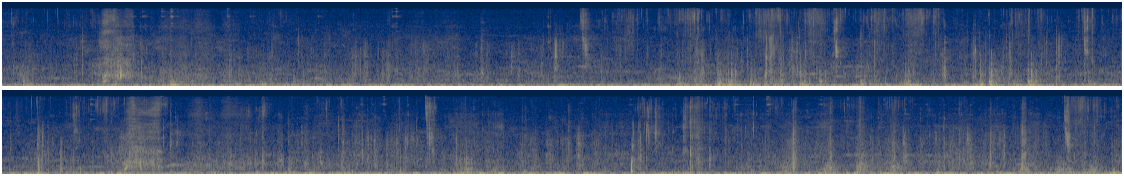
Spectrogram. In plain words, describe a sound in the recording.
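A woman chews and smacks her lips close to a clip-on microphone.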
